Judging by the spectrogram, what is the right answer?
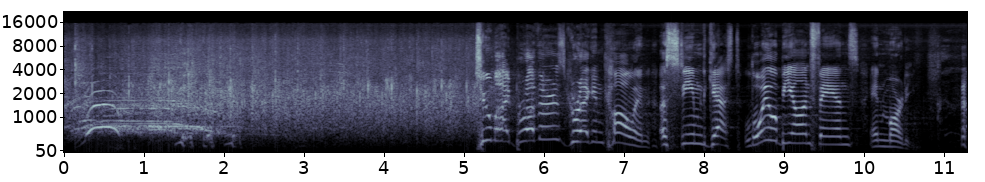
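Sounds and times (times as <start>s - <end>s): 
audience clapping: 0.0s - 5.8s
sharp whistles and cheers: 0.1s - 2.2s
speech: 5.4s - 11.2s.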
